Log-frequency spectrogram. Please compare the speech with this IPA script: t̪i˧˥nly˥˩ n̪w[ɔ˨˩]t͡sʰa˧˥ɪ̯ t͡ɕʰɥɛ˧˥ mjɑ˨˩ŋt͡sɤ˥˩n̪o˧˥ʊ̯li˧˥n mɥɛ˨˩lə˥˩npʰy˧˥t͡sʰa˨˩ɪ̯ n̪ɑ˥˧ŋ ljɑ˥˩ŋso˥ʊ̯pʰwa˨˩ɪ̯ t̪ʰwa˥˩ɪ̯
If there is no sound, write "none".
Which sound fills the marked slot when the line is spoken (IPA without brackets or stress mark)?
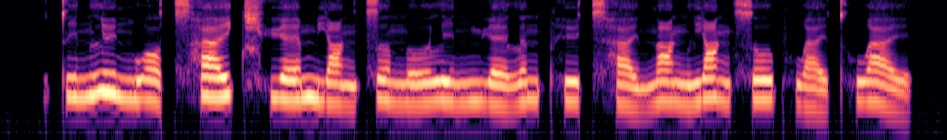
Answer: ɔ˨˩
